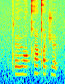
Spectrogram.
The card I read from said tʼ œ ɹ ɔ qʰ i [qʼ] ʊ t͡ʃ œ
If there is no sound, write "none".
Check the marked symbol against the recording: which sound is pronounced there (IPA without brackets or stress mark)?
qʼ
